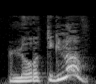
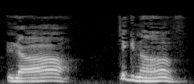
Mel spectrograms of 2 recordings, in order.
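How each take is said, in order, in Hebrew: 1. שתי המילים נאמרות ביחד בלי הפסקה. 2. יש הפסקה אחרי המילה הראשונה. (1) "כתוב פה, לא תגנוב" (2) "הוא יכל לקרוא את זה ככה"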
